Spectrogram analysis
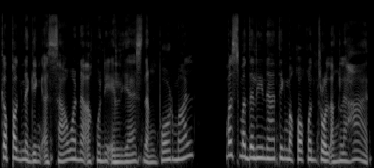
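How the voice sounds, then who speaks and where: A woman's voice: mid-range voice, animated, normal speed, darkish tone, dry recording, clean studio sound, natural voice. A woman voicing a scheming young stepmother who speaks sweetly but with threat underneath.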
